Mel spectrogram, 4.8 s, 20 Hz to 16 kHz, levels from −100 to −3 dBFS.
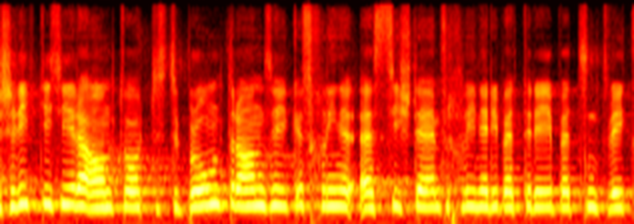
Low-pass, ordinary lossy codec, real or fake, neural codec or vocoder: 14.4 kHz; none; fake; autoencoder, 48 kHz, 128 numbers a frame, DAC-VAE, trained on Japanese speech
